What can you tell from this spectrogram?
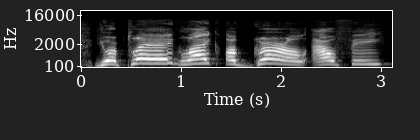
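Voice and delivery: high, drawn-out mocking holler; coach's holler. Bully coach to skinny kid across the court, hollering. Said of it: "the coach on the other side of the court hollers".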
